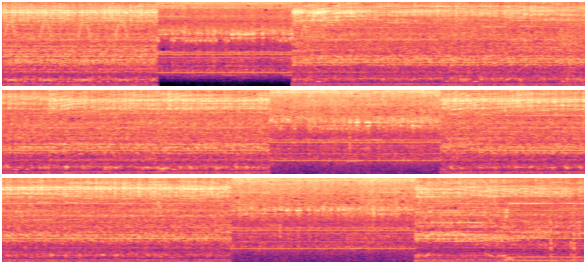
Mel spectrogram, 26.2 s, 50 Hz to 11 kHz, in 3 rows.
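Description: Creality Ender 3 3D printer running a print: steady whine from its cooling fans with the whir and buzz of the stepper motors moving the print head. The sound jumps abruptly three times, about two, thirteen and twenty-one seconds in, losing its low hum for a couple of seconds each time.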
